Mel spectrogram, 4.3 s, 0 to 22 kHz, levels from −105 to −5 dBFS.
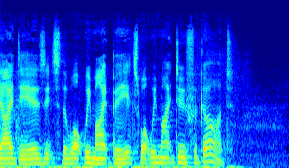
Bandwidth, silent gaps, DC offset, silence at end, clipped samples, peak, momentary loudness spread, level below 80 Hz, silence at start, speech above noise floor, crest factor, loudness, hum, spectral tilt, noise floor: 16 kHz; none; under 0.1%; 0.7 s; under 0.1%; -28 dBFS; 6 LU; -68 dBFS; 0 s; 31 dB; 16 dB; -44 LUFS; none; -5.5 dB/octave; -74 dBFS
